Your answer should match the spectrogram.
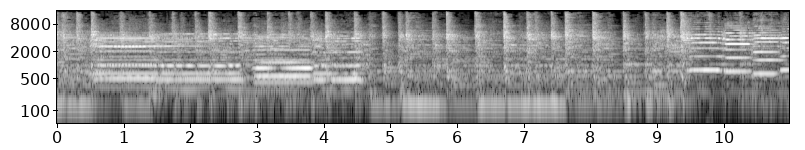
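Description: Acoustic guitar strummed in a steady rhythm, with a fiddle playing long bowed notes over it. The fiddle drops out around the middle and comes back in near the end.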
